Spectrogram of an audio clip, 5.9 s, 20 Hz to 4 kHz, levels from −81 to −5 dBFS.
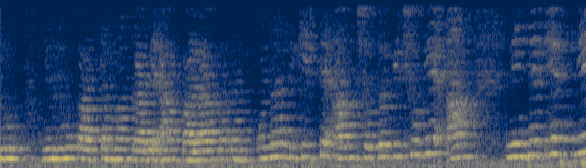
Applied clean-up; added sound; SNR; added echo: none; Fire; 16 dB; reverberation time 0.6 s.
